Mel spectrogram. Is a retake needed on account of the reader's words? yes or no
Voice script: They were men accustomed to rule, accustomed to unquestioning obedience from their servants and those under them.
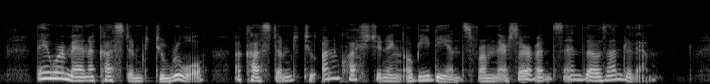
no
